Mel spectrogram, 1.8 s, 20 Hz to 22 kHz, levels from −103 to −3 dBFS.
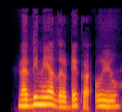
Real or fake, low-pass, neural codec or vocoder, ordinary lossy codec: fake; 19.8 kHz; codec, 44.1 kHz, 2.6 kbps, DAC; MP3, 64 kbps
